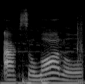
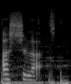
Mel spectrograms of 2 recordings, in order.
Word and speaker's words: axolotl: as um the sound the word most english speakers call axolotl is actually pronounced ashalat i knew that i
